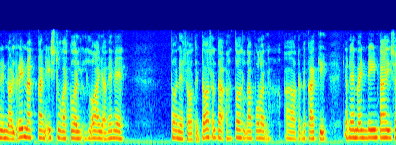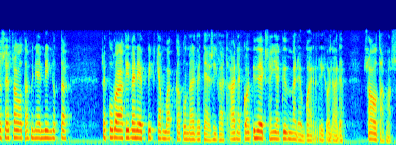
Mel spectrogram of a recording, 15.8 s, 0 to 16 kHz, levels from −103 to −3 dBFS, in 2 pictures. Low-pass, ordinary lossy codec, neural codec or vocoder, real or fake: 7.2 kHz; none; codec, 16 kHz, 16 kbps, FunCodec, trained on LibriTTS, 50 frames a second; fake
